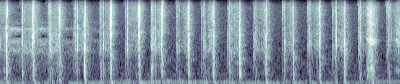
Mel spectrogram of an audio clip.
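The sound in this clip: Tarot cards being shuffled: many quick, papery riffles and flicks repeat in a steady, even rhythm, soft and close, with no voices.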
